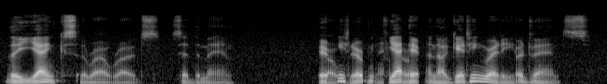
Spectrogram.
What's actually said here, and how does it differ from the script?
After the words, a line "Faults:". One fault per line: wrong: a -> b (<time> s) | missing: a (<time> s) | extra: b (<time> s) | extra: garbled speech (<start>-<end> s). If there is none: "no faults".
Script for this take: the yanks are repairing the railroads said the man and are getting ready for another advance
the yanks the railroads said the man [garbled] and are getting ready advance
Faults:
missing: are repairing (0.8 s)
extra: garbled speech (3.2-4.2 s)
missing: for another (5.1 s)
